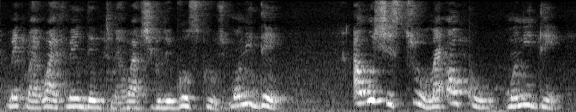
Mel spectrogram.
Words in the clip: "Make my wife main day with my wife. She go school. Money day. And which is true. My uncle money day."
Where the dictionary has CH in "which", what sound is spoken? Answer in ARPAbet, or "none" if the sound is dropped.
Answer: SH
